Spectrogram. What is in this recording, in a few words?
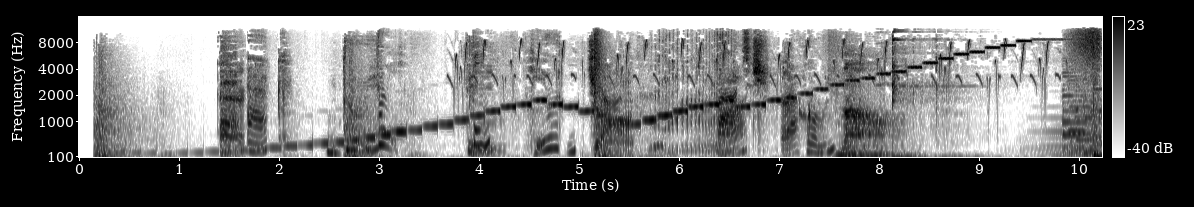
Sitar; TakaSitar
